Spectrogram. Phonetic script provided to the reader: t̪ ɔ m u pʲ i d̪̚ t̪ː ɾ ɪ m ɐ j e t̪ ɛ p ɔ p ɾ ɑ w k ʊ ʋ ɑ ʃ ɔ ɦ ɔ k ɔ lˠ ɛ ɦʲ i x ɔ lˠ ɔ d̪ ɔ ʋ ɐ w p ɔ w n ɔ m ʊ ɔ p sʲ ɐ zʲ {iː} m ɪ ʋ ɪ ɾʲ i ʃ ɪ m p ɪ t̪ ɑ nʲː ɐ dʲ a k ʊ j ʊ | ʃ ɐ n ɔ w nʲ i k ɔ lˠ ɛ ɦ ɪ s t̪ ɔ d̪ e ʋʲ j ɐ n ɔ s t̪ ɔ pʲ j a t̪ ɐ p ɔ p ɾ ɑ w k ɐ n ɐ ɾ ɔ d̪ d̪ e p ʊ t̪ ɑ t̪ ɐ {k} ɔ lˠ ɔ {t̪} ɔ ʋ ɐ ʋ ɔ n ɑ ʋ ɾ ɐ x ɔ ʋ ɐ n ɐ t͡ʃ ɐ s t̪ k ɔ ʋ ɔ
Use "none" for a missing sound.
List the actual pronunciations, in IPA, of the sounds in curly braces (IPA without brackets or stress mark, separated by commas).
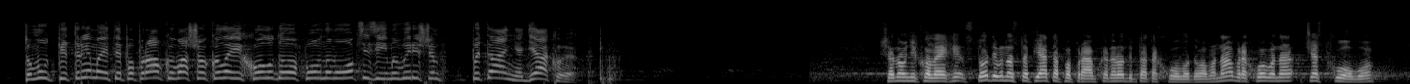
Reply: iː, x, d̪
